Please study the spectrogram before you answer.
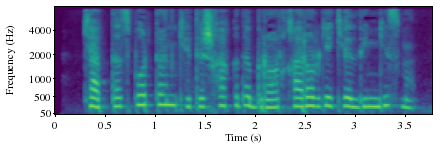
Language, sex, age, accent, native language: Uzbek, female, 18-24, Toshkent shahri, Uzbek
